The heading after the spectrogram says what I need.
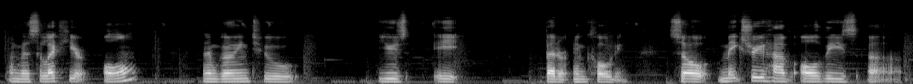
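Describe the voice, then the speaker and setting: A man's voice: mid-range voice, creaky, darkish tone. A young man whose first language is Greek, giving a step-by-step screen-recorded tech tutorial with frequent filler sounds. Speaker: tutorial host.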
